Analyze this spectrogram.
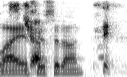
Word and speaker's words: Lias Issodon: He's obviously running Lias Issodon. I always get his name wrong. Lias Issodon.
